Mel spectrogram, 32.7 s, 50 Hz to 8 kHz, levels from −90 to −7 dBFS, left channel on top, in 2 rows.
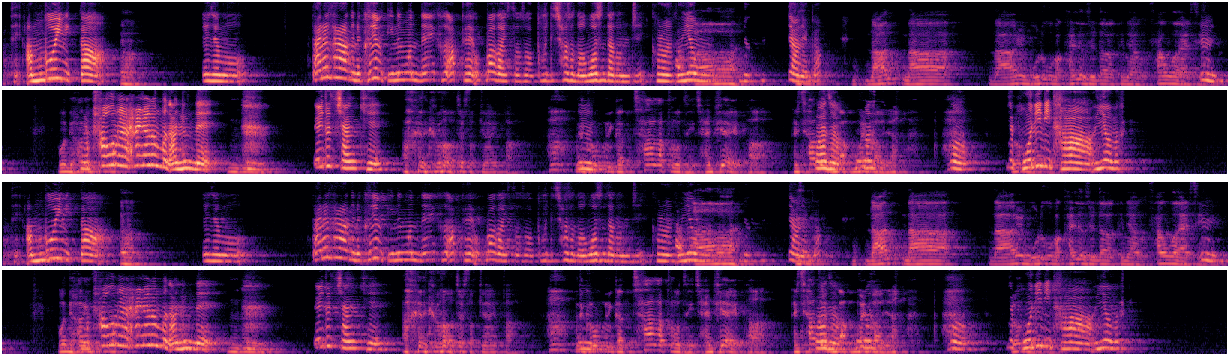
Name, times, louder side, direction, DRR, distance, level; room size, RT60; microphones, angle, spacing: voice 1, 0.0-1.4 2.7-3.3 4.1-9.5 9.8-10.0 10.5-10.9 16.0-16.3 17.4-19.2 19.5-19.9 20.5-21.4 24.0-24.3 27.2-28.0 29.0-29.2 29.7-31.3, left 5 dB, 60° left, 14 dB, 0.5 m, -23 dB
voice 2, 9.0-9.9 10.6-10.9 11.3-12.7 13.2-16.2 17.1-17.9 19.4-19.9 21.7-23.2 23.6-26.6 26.9-28.6 28.9-29.2 29.8-30.4, right 1 dB, 65° right, 5 dB, 1.8 m, -34 dB
20.5 x 18.5 x 2.3 m, 0.92 s
head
